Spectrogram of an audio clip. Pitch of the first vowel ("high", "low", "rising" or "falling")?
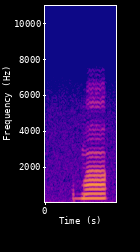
high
